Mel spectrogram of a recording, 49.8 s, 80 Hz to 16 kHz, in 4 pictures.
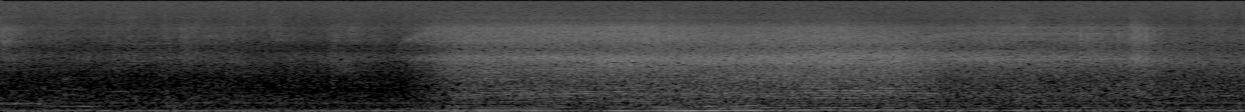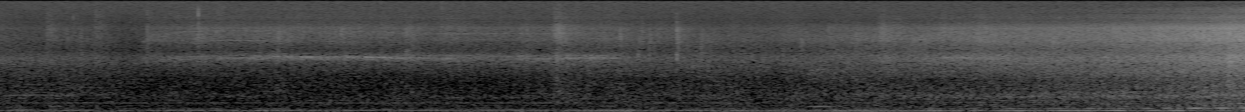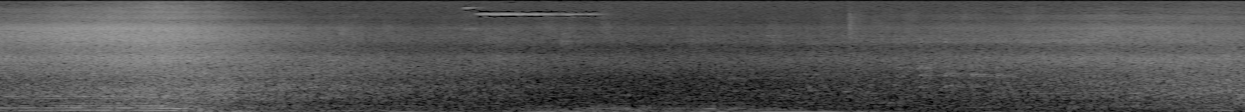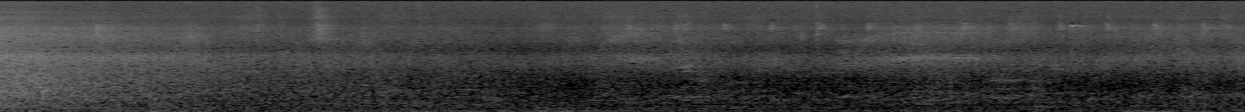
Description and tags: This is a binaural recording made with Zoom H4 and a binaural set of Core Sound microphones.
Recorded in Paris, France, in the 9th district on a very quiet afternoon.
